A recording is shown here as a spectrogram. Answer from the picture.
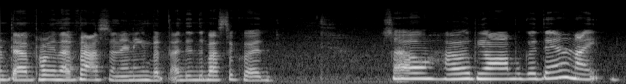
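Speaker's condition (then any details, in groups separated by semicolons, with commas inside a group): Cerebral palsy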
